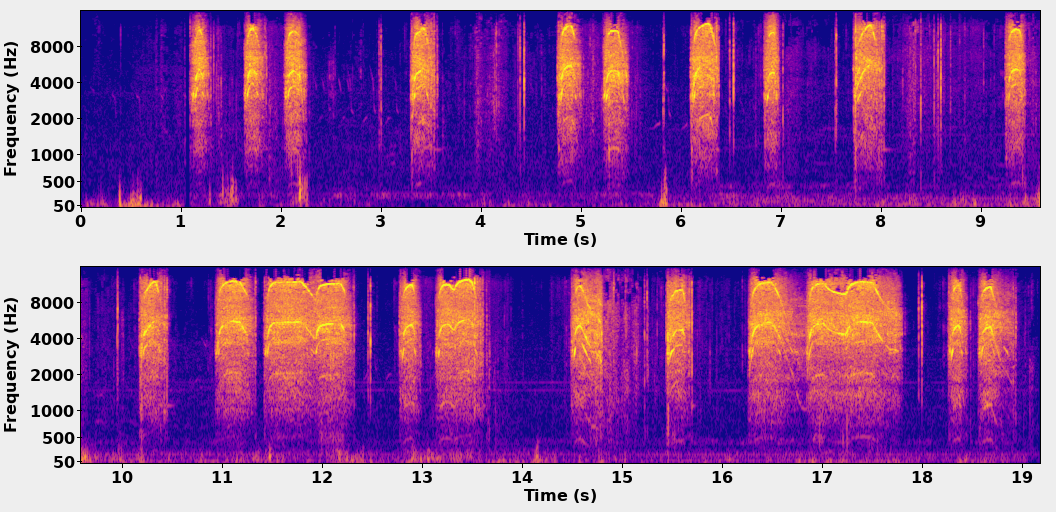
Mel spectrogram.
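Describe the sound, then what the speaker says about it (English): A power drill fitted with a special bit for planting runs in many short bursts, repeated start-stop whirring in an uneven rhythm, close and fairly loud, during outdoor garden work. "We're going to be using our special drill bit."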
